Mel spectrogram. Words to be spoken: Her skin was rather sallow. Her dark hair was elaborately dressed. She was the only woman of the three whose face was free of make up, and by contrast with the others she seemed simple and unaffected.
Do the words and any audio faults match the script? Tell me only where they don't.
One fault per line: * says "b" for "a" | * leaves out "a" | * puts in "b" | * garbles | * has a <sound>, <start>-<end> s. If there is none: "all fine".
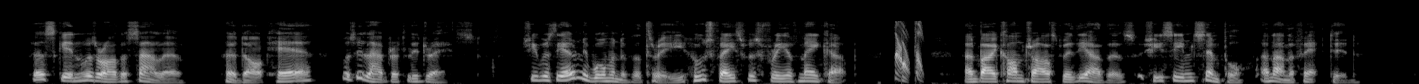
* has a chirp, 8.9-9.2 s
